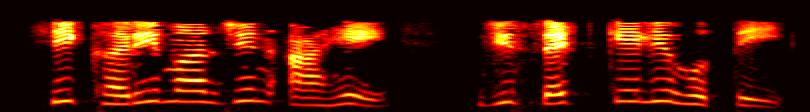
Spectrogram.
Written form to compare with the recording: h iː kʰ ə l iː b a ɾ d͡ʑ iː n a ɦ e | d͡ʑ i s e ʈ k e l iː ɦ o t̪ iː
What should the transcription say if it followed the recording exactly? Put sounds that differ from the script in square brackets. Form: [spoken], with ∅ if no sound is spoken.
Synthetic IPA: h iː kʰ ə [ɾ] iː [m] a ɾ d͡ʑ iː n a ɦ e | d͡ʑ [iː] s e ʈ k e l iː ɦ o t̪ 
